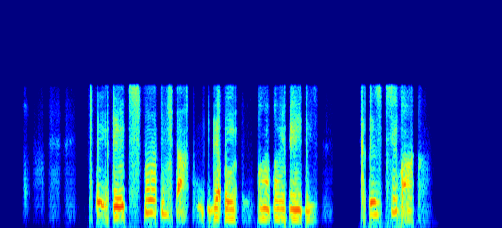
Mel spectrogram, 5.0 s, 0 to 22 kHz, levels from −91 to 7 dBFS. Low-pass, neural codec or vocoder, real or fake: 5.4 kHz; codec, 16 kHz, 1 kbps, FreqCodec, smaller model; fake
